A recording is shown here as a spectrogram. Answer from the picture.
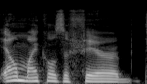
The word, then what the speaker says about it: L. Michaels Affair: New 7-inch from the L. Michelle's, or sorry, how do I say that? The L. Michaels Affair teaming up with Lee Fields.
